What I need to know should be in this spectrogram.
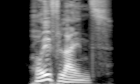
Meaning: genitive singular of Häuflein
- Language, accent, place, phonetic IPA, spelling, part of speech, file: German, Germany, Berlin, [ˈhɔɪ̯flaɪ̯ns], Häufleins, noun, De-Häufleins.ogg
